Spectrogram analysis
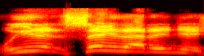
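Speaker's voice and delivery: mock annoyed, snappy tone. Retelling how a sister snapped on the phone while stressed at work: imitating sister being pissy. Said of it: "she's all pissy".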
